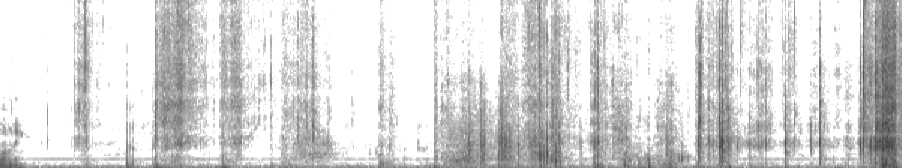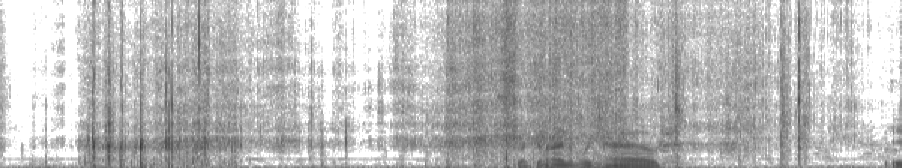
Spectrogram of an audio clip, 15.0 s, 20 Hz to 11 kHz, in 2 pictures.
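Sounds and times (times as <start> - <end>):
plastic packaging crinkling: 3.6 - 15.0.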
